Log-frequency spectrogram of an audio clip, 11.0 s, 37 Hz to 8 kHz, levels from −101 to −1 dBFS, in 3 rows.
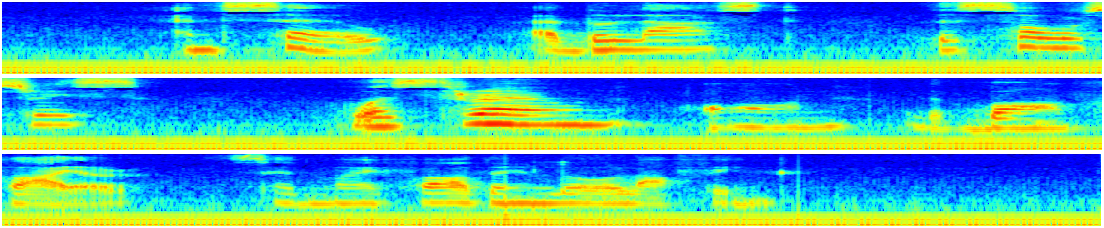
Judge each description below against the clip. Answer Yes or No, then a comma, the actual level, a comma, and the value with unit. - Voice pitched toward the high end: Yes, high, 220 Hz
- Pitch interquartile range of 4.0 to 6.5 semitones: No, average, 3.2 semitones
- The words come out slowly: Yes, slow, 110 wpm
